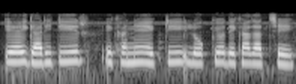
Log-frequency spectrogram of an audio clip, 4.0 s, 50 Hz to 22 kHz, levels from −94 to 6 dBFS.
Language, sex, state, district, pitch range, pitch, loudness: Bengali, female, West Bengal, Alipurduar, 230-255 Hz, 245 Hz, -16 LUFS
